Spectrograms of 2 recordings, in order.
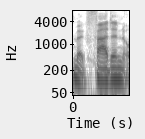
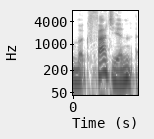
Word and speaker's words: McFadden: dissecting our episode with Jess McFadden, or McFadden, as it should be pronounced,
